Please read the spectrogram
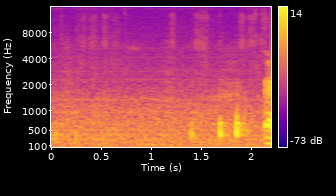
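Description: Marker pen writing on a whiteboard: a soft steady rubbing, with a few short quick strokes near the end.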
